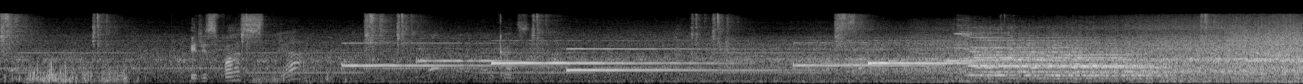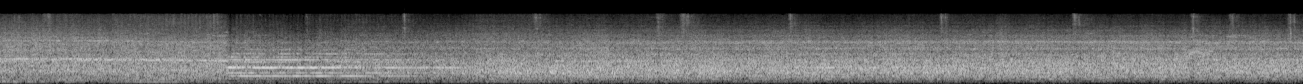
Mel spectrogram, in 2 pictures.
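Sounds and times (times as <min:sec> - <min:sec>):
passenger train rushing past: 0:00.0 - 0:26.0
wheels clicking over rail joints: 0:00.8 - 0:01.3, 0:03.5 - 0:04.4, 0:06.8 - 0:07.4, 0:08.2 - 0:08.8, 0:11.9 - 0:26.0
multi-tone train horn: 0:03.6 - 0:12.5, 0:15.2 - 0:17.7.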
